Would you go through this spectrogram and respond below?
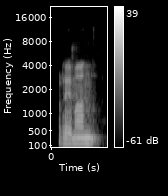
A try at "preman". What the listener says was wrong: Preman, yeah. Preman, ending at n.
